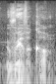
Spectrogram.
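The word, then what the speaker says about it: Revachol: logs at his feet he pronounces rivercon with a hard K unlike other people serious question time this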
